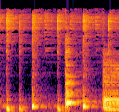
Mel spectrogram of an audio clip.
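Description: Electronic arranger keyboard with its keys pressed at random: about half a dozen separate short notes in two seconds, each dying away quickly.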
